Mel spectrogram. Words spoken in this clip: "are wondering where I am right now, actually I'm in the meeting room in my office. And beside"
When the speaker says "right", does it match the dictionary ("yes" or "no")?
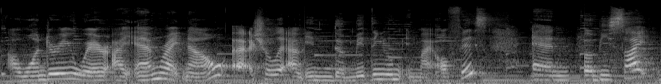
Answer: yes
